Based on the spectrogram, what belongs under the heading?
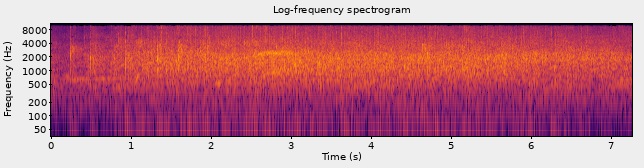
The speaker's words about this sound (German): Gut, weiß nicht, was zu klatschen gibt, aber das war Geldwäsche damals.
